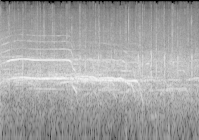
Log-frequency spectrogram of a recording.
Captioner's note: cheering and applause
